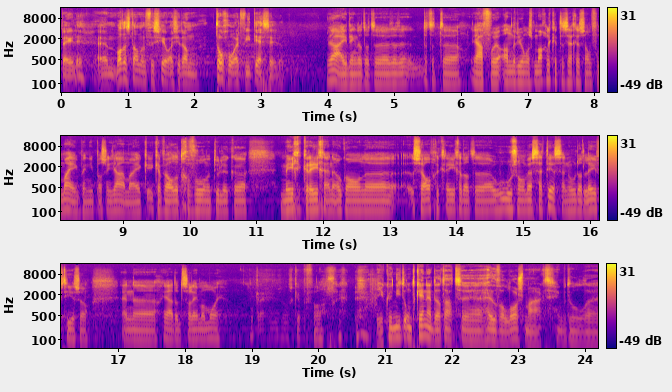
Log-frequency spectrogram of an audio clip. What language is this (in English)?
Dutch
